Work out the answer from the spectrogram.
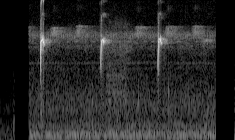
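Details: White-throated Sparrow giving its loud, explosive call, three sharp high chips about three-quarters of a second apart, over a faint high hiss, heard after most other birds have gone to roost.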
